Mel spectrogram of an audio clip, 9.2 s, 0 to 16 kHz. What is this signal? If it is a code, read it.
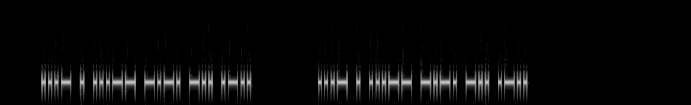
Morse code, heard as a keyed tone, about 28 wpm, 700 Hz. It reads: VE3CDL VE3CDL
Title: DXCC-100 Call Signs - 6 Characters - Repeated 2x - 28wpm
